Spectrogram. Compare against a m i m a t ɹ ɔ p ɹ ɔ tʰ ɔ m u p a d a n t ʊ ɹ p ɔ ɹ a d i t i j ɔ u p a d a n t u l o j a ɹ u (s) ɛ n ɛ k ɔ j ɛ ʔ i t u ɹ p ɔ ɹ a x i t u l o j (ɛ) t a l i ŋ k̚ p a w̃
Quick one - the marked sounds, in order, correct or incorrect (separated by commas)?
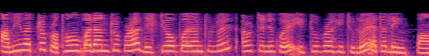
incorrect, correct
